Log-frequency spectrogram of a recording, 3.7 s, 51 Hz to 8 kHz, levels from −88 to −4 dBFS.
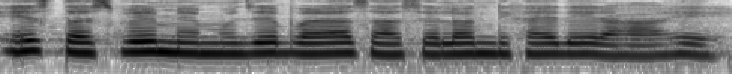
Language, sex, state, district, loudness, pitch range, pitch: Hindi, female, Arunachal Pradesh, Papum Pare, -14 LUFS, 205-220 Hz, 210 Hz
